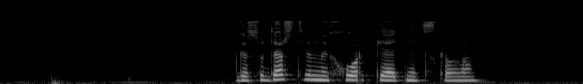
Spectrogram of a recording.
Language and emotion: Russian, neutral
